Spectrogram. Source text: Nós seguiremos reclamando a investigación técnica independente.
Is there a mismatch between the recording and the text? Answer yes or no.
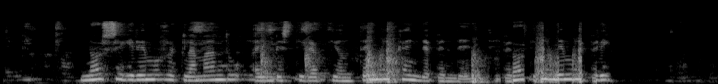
yes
